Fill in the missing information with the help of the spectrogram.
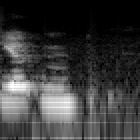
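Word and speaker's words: Jötunn: It's J-U-T-O-N-N, I think, but it's pronounced Jotun.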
